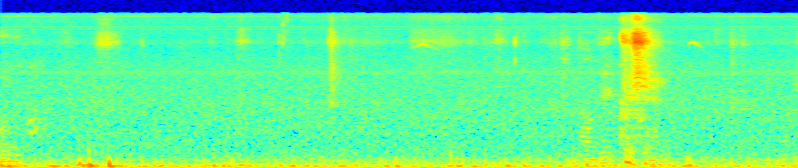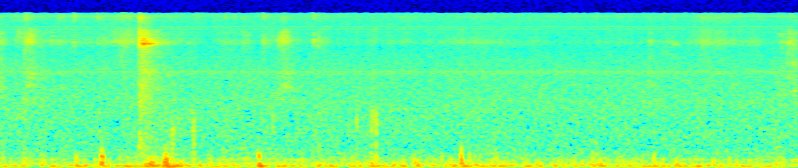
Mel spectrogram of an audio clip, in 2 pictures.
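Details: Quiet indoor speech over a steady low rumble, with a few soft knocks and brief sharp clicks; no animal calls.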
